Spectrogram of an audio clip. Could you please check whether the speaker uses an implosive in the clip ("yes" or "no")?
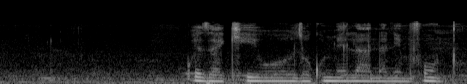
no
